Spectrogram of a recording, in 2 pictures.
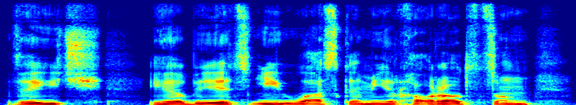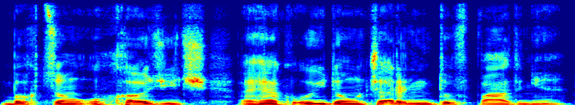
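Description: A man's voice: mid-range voice, steady tone, slow pace, few pauses, a little mellow, natural voice. A man voicing an anxious old cossack servant, out of breath, urging in a rustic dialect. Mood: urgent. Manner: urgent, speaking in rustic dialect.

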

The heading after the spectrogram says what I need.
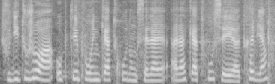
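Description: A woman with a young child vlogs a casual tour of a discount store, holding the camera herself and hesitantly reciting prices in non-native-accented French with lots of fillers. She speaks quickly in a steady, slightly mellow voice on the high side. Audio is poor, with slight background noise.

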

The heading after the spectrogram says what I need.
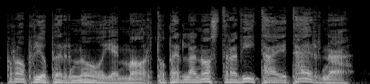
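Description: An earnest old village priest argues his faith brusquely and fervently, lifted above the low voice of the man reading. He sounds flustered but keeps pressing his point. The sound is dry and close. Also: very animated, unhurried, dry recording, full character voice.

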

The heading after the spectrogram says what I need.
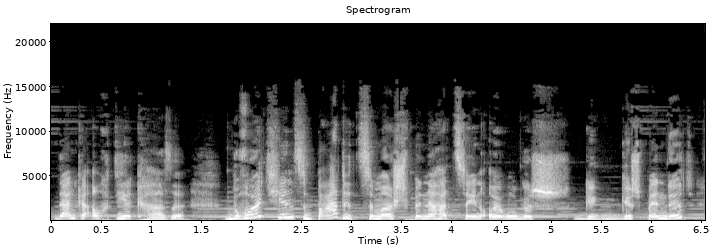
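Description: A woman's voice: fairly high pitch, animated, slow pace. A woman presenting a livestream in casual chat, with faint music behind her. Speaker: charity stream presenter.

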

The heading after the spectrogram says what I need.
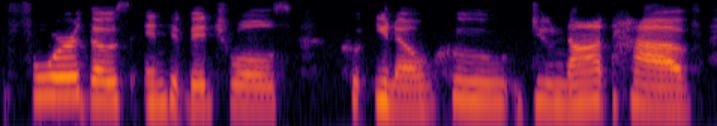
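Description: A woman giving a measured public comment on a video call, with some fillers. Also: medium pitch, fairly bright tone, no room sound. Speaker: public commenter for a behavioral health association. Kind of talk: public comment at a virtual meeting. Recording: dull dry call audio.

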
